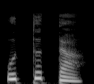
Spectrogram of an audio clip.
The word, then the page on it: ಉತ್ತುತ್ತ: uttutta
